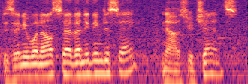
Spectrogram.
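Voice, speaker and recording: An actor playing a confident, easygoing male prison warden in a video game, talking in a relaxed, wry way. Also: mid-range voice, quick pace, background noise, lightly acted. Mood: explaining.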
